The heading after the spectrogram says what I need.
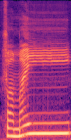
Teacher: नून साकिन के बाद यमून में से या आया हुआ है तो हम इन दोनों को आपस में मिला के पढ़ेंगे। इसे कहते हैं इदगाम बिल गुन्ना।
